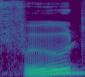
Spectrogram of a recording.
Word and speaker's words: fo: And I do believe that I have seen this, but I didn't know that they called it a foo dog.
